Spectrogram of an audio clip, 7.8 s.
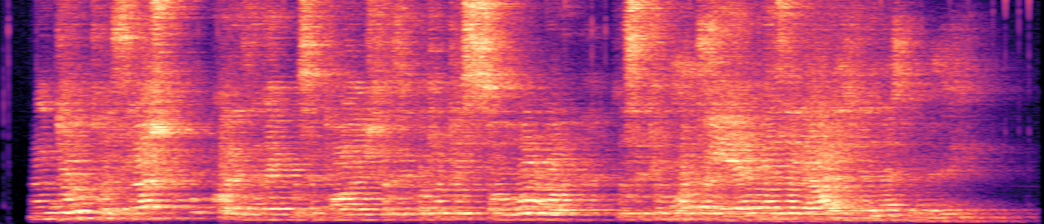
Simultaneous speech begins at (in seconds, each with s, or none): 5.0 s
